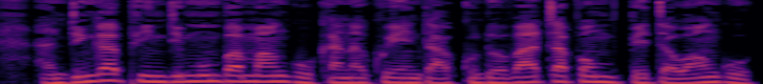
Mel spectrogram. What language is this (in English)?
Shona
